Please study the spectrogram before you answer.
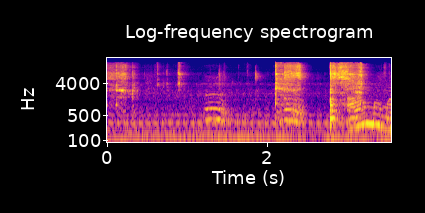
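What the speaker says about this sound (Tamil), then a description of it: "ரெண்டு பேருக்கு தேவையான ரைஸை நான் மிக்ஸ் பண்ணின்னு இருக்கிறேன்" Cooked rice is stirred in a metal pot for lemon rice, with soft scraping and clinking from a spoon against the pot over a low hum. A quiet voice can be heard briefly now and then.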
